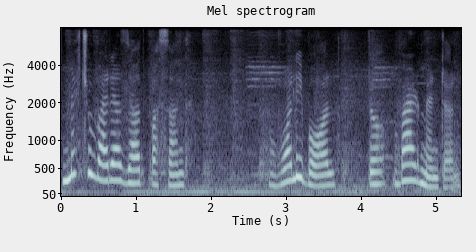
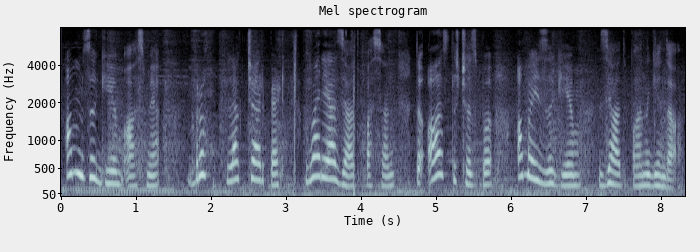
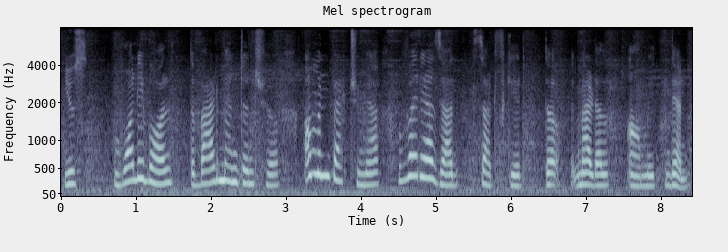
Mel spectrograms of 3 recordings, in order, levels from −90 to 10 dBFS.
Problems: constant background noise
